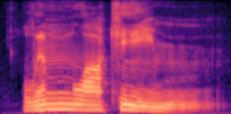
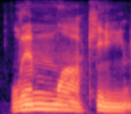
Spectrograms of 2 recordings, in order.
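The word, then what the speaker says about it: לִמְלָכִים: So we have a closed, unaccented syllable now. Lim. Limlakim is what you have. Lim La Keem.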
